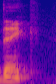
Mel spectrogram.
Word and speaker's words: diNGK: think in the dictionary this is going to be the Phonics spelling of it so this guy actually spelled it dink so this is the dink paddle and uh this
